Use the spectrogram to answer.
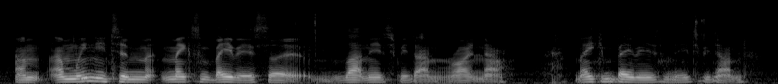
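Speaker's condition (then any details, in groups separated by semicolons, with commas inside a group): Cerebral palsy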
